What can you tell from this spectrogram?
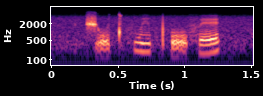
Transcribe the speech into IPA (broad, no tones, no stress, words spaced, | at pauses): t͡ʃo̰t fwɪ pʼo̰fɛ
